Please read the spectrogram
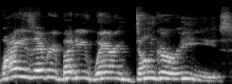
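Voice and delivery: loud, high-pitched burst. Recalling a man storming into an executive's office: retelling a loud remark. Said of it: "he says really loud".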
